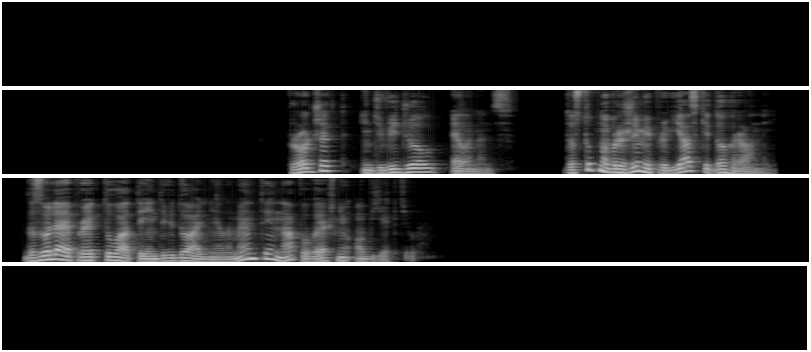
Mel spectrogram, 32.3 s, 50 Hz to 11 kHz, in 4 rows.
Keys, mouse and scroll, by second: 1.7 middle click, 2.8-3.8 scroll up 1, 3.9 shift+middle click, 6.2 click, 15.4 click, 17.5 Tab, 18.9 middle click, 23.6 g, 28.1 middle click, 29.7-30.1 scroll up 1, 30.1 middle click.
